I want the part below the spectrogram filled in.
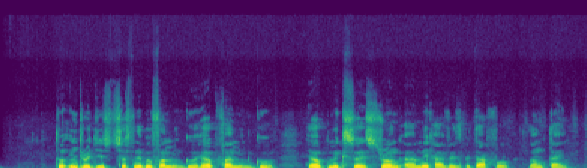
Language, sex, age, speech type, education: Nigerian Pidgin, male, 30-45, spontaneous, tertiary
